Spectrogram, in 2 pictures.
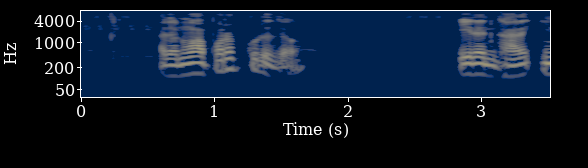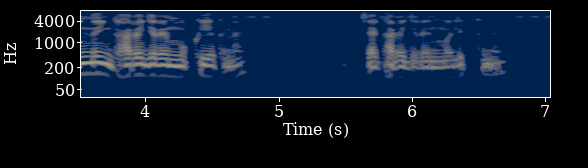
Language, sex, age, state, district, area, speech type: Santali, male, 45-60, West Bengal, Birbhum, rural, spontaneous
